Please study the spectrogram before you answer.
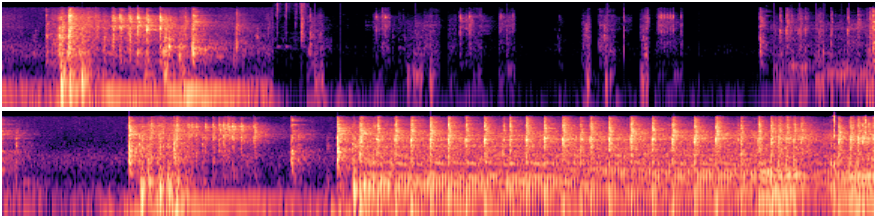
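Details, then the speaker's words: Poulan chainsaw just after a Zama carburetor rebuild kit, new air filter and fuel filter: fires in short bursts, sputters, then hunts unevenly. Owner suspects the carburetor was set way too low and will recheck the adjustments. "I'll take carburetor back off, check my adjustments. I think that I might have had to set way too low,"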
